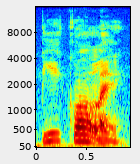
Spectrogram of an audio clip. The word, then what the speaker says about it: picolé: Por exemplo, a palavra picolé. Qual é a sílaba mais forte aí? Lé. Lé. Logo, Lé é chamada de sílaba tônica, enquanto o pi e o có não são tônicas, são átonas. Por quê? Porque o som é mais fraco.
